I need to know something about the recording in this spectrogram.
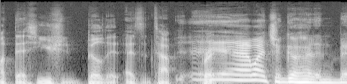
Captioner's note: uh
